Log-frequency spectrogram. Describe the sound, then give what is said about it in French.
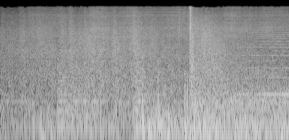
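Naval bombardment by rows of American warships, heard as low rumbling blasts under steady wind and surf noise, growing heavier midway, with one sharp crack near the end. “Quand une rangée avait terminé son pilonnage, une autre rangée de navires arrivait depuis le sud. Les bombardements se poursuivaient sans répit.”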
